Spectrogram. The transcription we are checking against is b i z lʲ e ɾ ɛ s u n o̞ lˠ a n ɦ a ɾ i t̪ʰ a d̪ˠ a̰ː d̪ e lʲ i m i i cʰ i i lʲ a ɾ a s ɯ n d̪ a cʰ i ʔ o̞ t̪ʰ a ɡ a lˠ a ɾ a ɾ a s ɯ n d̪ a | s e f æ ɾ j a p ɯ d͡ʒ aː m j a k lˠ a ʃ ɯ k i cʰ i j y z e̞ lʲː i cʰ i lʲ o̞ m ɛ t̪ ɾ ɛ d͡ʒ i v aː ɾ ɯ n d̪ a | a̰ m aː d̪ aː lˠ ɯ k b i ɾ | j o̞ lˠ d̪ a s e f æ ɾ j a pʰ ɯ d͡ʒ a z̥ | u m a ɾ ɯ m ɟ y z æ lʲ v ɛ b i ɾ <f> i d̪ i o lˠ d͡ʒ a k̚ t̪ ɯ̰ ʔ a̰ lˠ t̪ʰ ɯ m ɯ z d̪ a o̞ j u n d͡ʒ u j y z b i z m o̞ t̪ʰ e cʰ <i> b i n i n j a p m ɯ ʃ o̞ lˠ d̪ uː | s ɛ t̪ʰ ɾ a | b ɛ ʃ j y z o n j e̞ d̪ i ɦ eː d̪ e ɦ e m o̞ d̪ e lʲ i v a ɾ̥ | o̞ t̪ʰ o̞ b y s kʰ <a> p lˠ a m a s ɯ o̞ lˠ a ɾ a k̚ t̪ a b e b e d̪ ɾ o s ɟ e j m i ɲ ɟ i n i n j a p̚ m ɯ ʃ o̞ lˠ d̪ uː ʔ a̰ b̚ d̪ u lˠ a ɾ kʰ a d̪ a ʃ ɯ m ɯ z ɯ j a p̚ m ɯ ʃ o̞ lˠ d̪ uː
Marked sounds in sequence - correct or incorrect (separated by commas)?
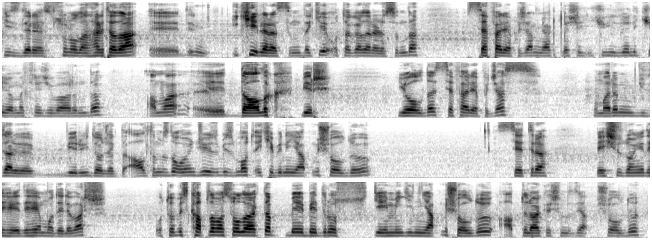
incorrect, correct, correct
